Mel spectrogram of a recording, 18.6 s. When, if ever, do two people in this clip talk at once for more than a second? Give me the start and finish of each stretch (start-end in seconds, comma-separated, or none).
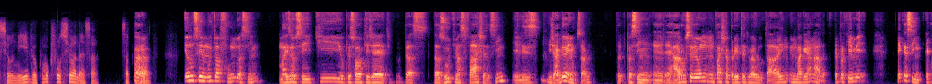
none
